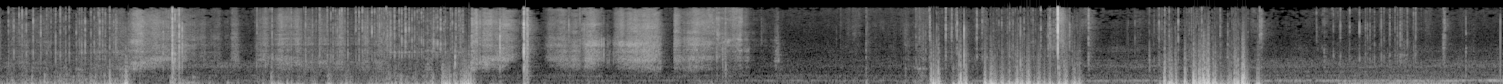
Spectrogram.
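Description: Fingertips flick and riffle through the yellowed paper pages of an old paperback-style vintage book with patterned endpapers, held close to the microphone. The pages give rapid flutter and flap sounds in several bursts, separated by quieter stretches of soft rustling.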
